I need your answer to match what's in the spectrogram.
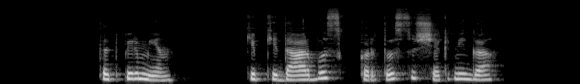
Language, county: Lithuanian, Kaunas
